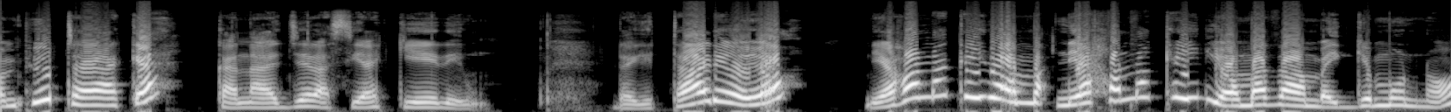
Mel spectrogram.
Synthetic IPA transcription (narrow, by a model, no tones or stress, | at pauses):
ɔmpjutajakɛ | kanaːd͡ʑeɾasjakeɾeu | daɣetaɾeojɔ | naɔnkeneahɔnɔkeiɾiɔmaðamaiɡemonɔ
